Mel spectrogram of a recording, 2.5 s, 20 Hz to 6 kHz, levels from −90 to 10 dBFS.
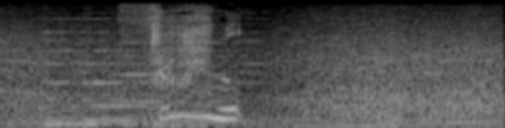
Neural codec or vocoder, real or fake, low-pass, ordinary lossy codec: none; real; 5.4 kHz; none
